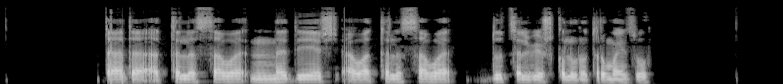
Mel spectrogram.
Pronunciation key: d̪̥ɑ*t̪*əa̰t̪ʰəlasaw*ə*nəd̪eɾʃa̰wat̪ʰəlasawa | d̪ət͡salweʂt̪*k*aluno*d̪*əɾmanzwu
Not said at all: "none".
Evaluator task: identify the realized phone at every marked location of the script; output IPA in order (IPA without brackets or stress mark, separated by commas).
d̪, a, k, t̪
